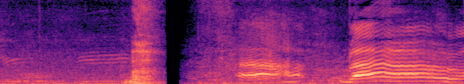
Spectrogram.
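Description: Low background, a sudden brief drop to silence a little before the middle, then a toddler's high-pitched babbling with wide rises and falls in pitch.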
